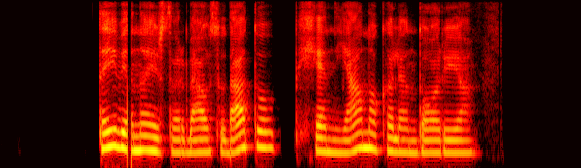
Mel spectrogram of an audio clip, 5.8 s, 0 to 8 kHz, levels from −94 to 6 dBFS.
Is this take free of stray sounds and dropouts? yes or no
no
